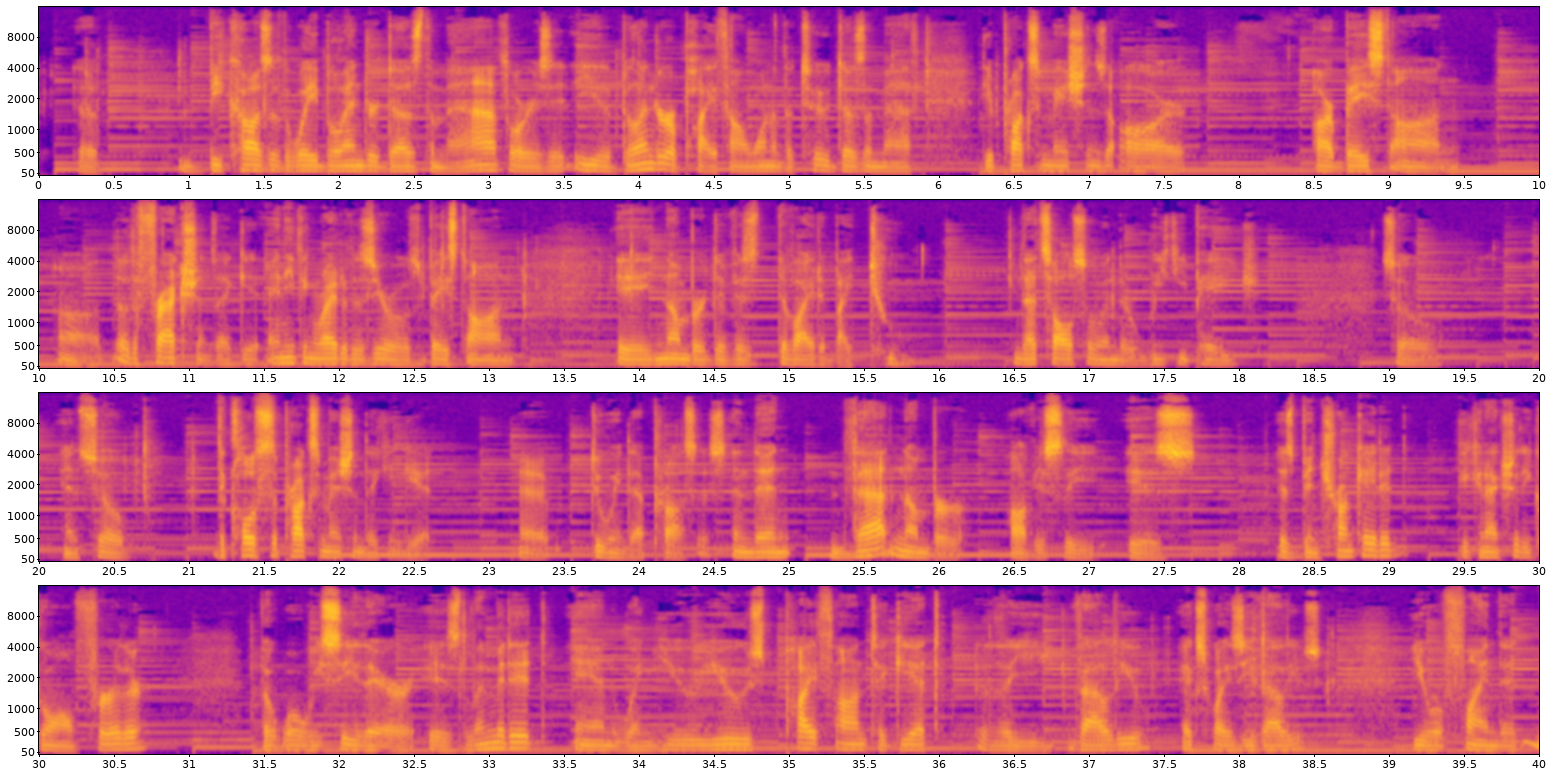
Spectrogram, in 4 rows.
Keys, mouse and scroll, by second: 4.4-6.3 middle drag, 12.3-16.2 middle drag, 20.6-23.1 middle drag, 25.7-27.5 drag, 37.7-40.0 middle drag.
